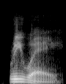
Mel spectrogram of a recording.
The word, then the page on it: reweigh: American English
